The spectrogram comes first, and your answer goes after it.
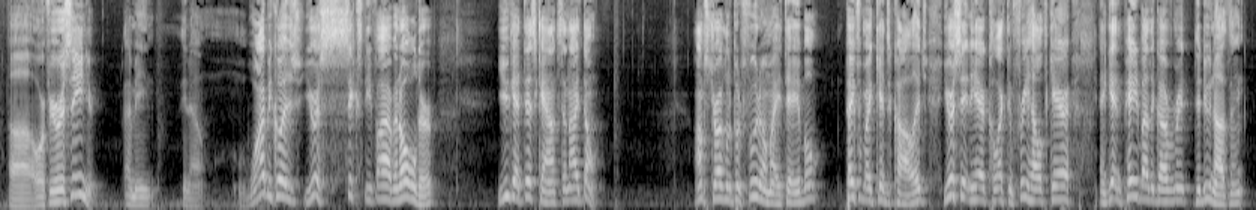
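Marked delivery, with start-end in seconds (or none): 3.1-16.6 fake, sarcastic, resentful grumbling rant, put-upon tone. Kidding around about discounts for seniors: mock sarcastic complaint. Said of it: "kinda being sarcastic here".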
